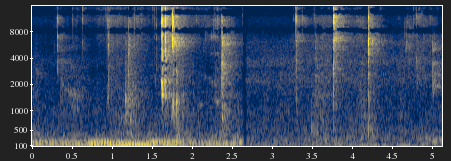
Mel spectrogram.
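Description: Close-miked chewing of soft cheese and vegetable enchiladas: scattered wet mouth clicks and smacks. A low hum sits under the first half and stops abruptly about two and a half seconds in.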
